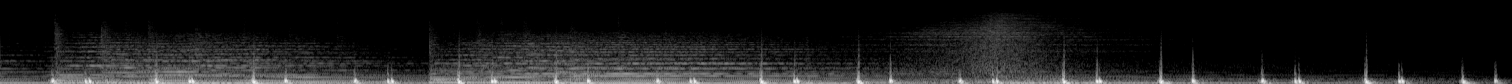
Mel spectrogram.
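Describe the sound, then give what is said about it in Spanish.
A steady, forceful heartbeat thumps in a regular rhythm over a low sustained drone, with a brief airy swell midway through; the pulses grow more prominent and isolated toward the end. “entonces tendremos que extender el vuelo más allá, donde se acabe el espacio, y solo quede el poder de un latido intenso.”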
